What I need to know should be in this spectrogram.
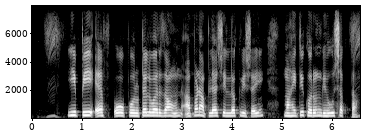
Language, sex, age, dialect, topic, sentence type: Marathi, female, 31-35, Standard Marathi, banking, statement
